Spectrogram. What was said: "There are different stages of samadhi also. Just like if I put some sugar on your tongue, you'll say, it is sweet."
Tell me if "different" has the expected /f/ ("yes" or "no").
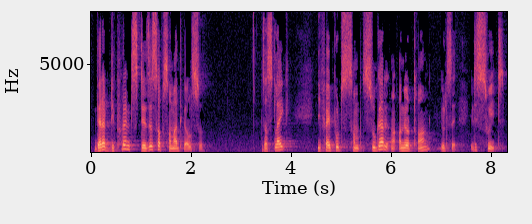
no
